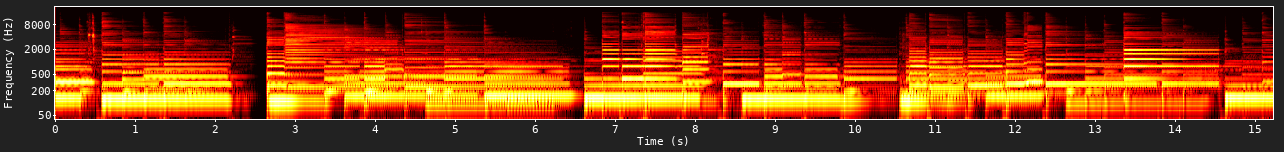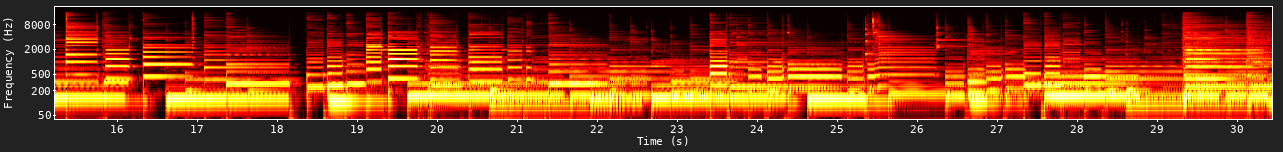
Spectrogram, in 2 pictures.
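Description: Takamine GN11MCE all-mahogany cutaway acoustic-electric guitar played solo with the fingers, a bass line under a melody, recorded through its pickup and a microphone together. The playing breaks off briefly about two and a half seconds in.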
